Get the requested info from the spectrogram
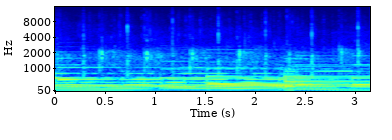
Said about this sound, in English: Hey, church, why don't we give that person that responded a huge round of applause? Awesome decision to make.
